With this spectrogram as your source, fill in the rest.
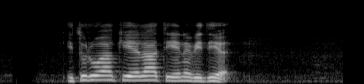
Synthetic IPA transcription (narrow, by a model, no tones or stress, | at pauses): it̪uɾuʋaːkijəlaːt̪ijenəʋid̪ijə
